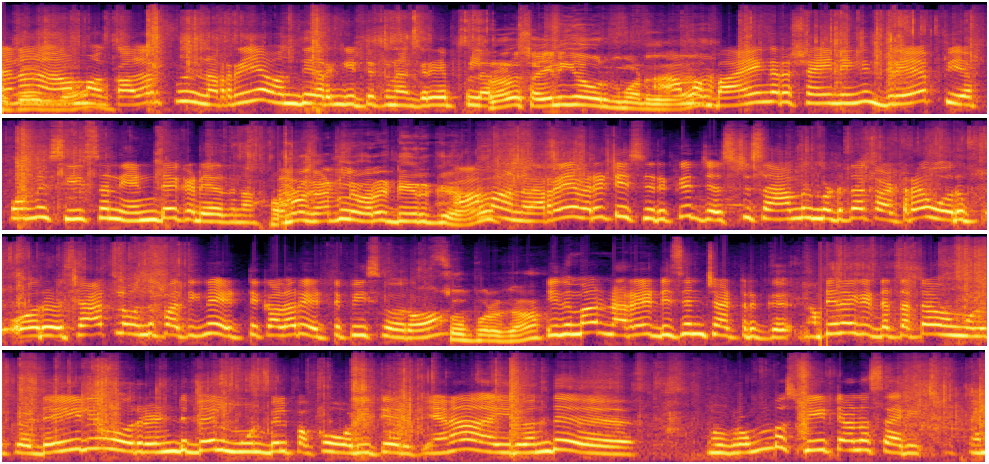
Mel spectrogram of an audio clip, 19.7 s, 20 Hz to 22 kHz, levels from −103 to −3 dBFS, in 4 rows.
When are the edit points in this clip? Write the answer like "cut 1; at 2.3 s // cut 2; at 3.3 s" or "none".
cut 1; at 6.3 s // cut 2; at 13.9 s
